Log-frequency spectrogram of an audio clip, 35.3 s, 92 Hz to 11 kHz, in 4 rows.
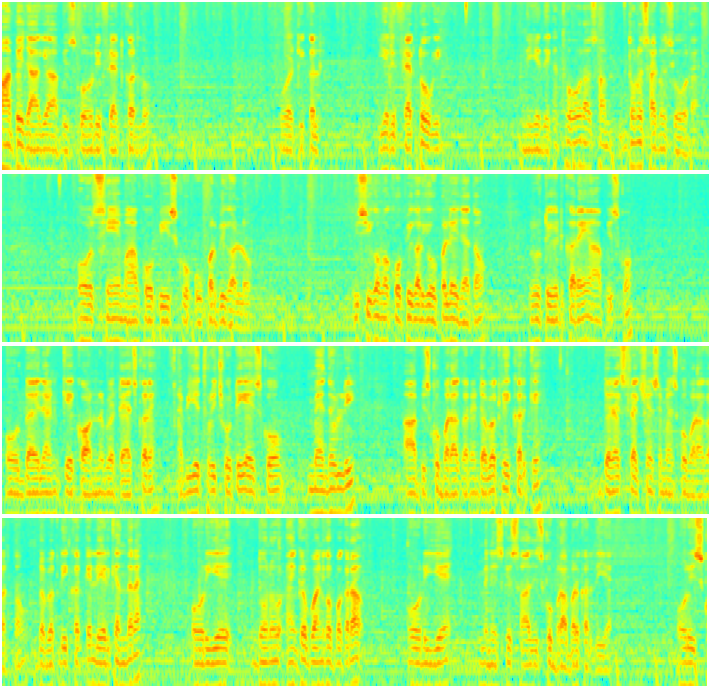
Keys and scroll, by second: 4.6-8.6 typing, 8.8 super+-, 9.0 super+-, 9.8-11.9 typing, 19.8 typing, 21.2 v, 22.3 v, 32.7 v, 33.7 super+-, 33.9 super+-, 34.7-35.3 typing.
